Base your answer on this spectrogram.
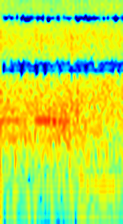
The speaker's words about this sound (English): Give Jesus a hand clap as your pastor comes.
